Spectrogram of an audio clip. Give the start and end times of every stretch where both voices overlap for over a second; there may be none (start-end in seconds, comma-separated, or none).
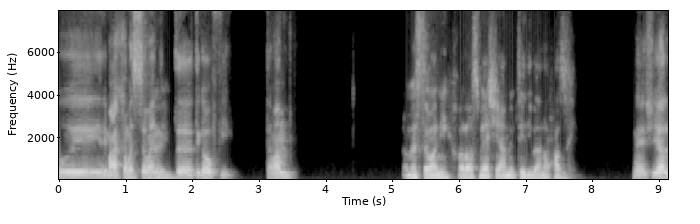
none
